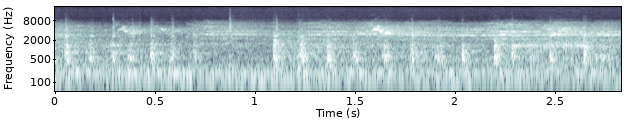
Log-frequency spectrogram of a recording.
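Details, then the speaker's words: Honda Titan 150cc motorcycle, engine off: light clicks as the clutch shaft is rocked by hand, revealing considerable play from a worn shaft bearing alongside clutch basket play; the engine must be opened to replace the bearing. "uma folga considerável e aqui não tem jeito é baixar o motorzinho abrir esse motor para poder trocar o rolamento né"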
